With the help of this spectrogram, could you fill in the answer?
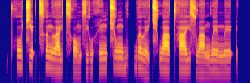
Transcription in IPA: pʰo˦ t͡ɕe˦ʔt͡sʰə˥˧n la˧jt͡sʰɔ˨˩msju˧ hĩ˦n t͡ɕo˦ŋbu˦k̚ bə˥˧ le˨˩t͡ɕʰwa˥˧ t̪ʰa˦j swa˧n̪we˥˧me˦ʔ

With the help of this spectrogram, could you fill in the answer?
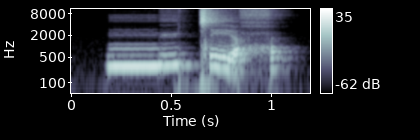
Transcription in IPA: mːyǀeħ

